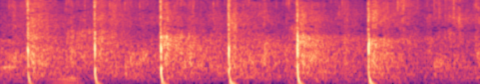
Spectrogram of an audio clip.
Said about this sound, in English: How awesome is God? You can give him a round of applause if you want.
